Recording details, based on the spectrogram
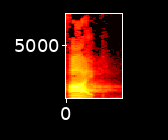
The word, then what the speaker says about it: Ai: It's spelled Ai. You didn't realize how relevant the Bible was. They had Ai thousands of years ago in Israel. But it's actually pronounced Ai.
